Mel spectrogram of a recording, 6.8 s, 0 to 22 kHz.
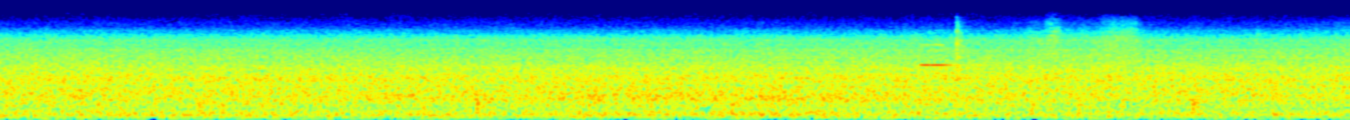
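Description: E5 series Shinkansen running at speed, heard from inside the passenger cabin: a steady, even rumble and rush of wheels, track and air, with a few faint clicks about two-thirds of the way through.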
